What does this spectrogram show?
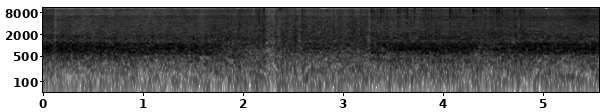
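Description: Steady rushing noise of a moving train.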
